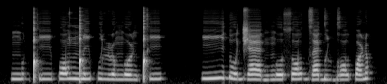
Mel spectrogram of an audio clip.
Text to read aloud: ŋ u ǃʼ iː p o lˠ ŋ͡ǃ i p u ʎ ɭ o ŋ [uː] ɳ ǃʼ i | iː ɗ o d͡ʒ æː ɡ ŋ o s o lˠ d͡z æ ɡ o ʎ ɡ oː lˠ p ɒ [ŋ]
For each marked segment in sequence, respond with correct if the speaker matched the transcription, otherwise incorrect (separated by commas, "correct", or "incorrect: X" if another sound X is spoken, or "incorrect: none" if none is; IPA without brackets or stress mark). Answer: incorrect: oː, incorrect: ɳ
